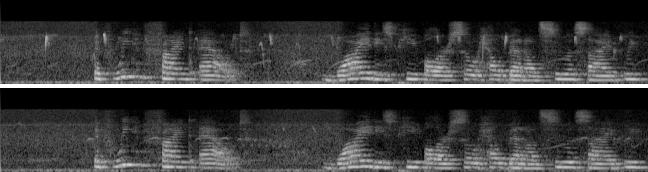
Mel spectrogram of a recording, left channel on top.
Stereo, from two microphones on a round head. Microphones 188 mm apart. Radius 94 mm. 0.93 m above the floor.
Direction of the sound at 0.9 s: 10° right (ahead or behind).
